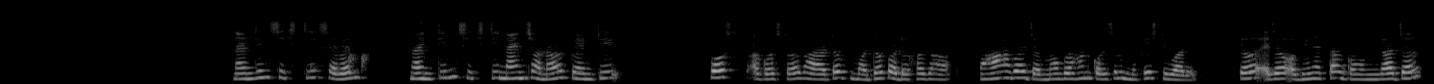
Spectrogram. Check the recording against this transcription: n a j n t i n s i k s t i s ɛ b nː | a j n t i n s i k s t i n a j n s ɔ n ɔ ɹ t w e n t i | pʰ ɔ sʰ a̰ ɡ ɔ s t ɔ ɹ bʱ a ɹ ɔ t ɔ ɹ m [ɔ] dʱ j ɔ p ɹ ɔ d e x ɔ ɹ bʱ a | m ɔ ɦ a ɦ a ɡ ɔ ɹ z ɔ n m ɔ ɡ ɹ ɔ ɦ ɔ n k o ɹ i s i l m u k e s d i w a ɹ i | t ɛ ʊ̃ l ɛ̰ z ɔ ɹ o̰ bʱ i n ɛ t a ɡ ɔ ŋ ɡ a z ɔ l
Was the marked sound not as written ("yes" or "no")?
no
